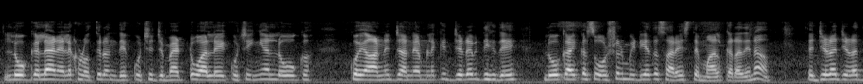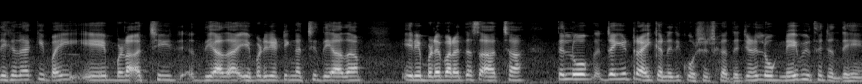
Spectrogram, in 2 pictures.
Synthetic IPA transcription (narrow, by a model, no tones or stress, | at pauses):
loːklɛːnealeːkʰəɽoːt̪ːeːɾəʊ̃nd̪eːkʊt͡ʃʰd͡ʒəmɛːʈoːaːleːkʊt͡ʃʰɪjãːloːk | kːoːiːaːneːd͡ʒãːneːmlɛːkɪd͡ʒeːɽeːbiːd̪ɪkʰd̪eː | loːkaːɪksoːʃəlmiːɖijaːt̪ãːsaːɾeːɪst̪eːmaːlkəɾaːd̪eːnaː | t̪eːd͡ʒeːɽaːd͡ʒeːɽaːd̪ɪkʰd̪aːɛkɪbaːiːʔeːbəɽa̰ːətːʃʰiːd̪ɪaːd̪aːeːbəɽiːɾeːʈɪ̃ŋɡətːʃʰiːd̪eaːd̪aː | eːɾeːbəɽeːbəɽaːd̪əsaːətːʃʰaː | t̪eːloːkd͡ʒaieːʈɾaːiːkəɾneːd̪iːkoːʃɪʃkəɾd̪eːd͡ʒeːɽeːloːknẽːbiːʊt̪ʰːeːd͡ʒənd̪eːɦɛ̃ː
